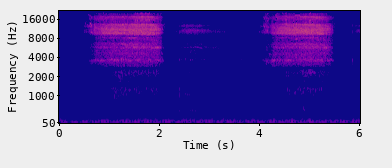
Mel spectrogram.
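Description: Two long, rough, hissing breath sounds over steady low room hum, fitting snoring during sleep.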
